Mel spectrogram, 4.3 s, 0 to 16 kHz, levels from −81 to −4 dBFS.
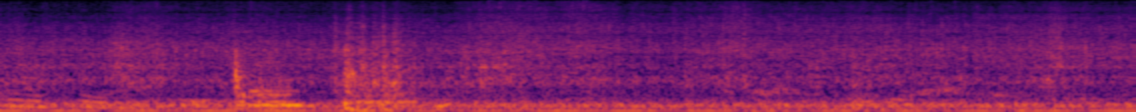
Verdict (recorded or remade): recorded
